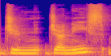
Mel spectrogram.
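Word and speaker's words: Jonice: check out Janice Webb. It's hard for me to say her name. It's like Janice, but with an O. J-O-N-I-C-E Webb, W-E-B-B.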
